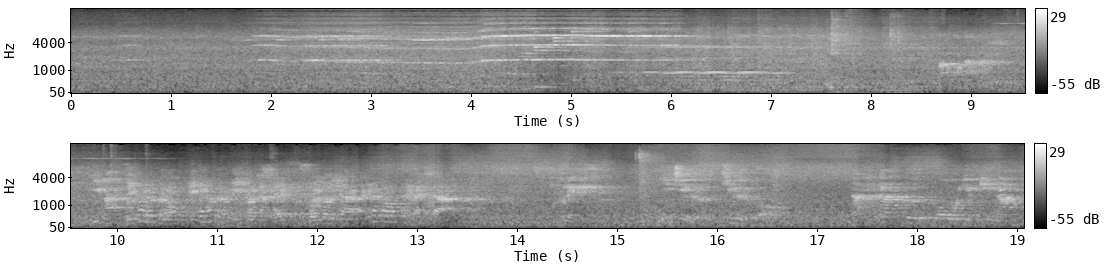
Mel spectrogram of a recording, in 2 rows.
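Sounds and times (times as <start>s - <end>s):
train rolling noise: 0.0s - 11.5s.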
